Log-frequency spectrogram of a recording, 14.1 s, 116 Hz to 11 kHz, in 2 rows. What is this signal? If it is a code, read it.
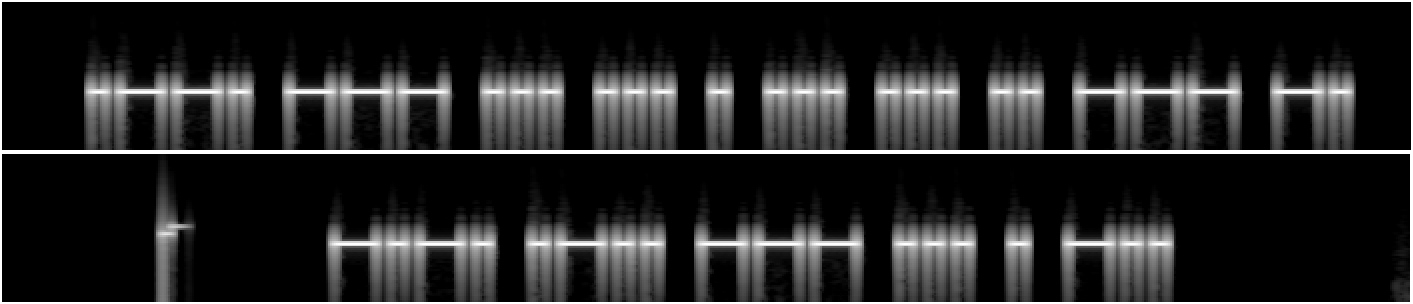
Morse code, heard as a keyed tone, about 17 wpm, 700 Hz. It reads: POSSESSION CLOSED
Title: Sentences from Top 1400 Words - New Word Drill - 17wpm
